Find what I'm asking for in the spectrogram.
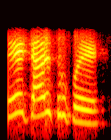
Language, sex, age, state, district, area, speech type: Marathi, female, 60+, Maharashtra, Nanded, urban, conversation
